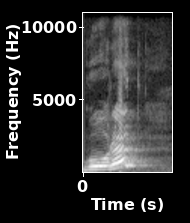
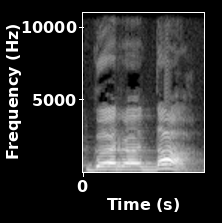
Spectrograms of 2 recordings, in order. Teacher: Город, the stress is on the first O. But in plural, города. Stress is shifting to the last vowel A.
